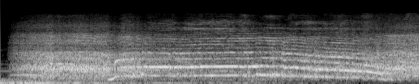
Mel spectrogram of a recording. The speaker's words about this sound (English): This is the sound of an angry mob in Pakistan.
